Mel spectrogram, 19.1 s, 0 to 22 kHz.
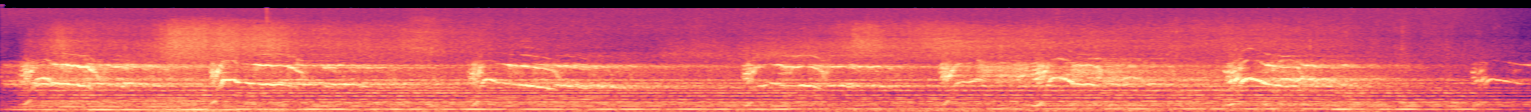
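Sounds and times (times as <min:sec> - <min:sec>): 
whale song: 0:00.0 - 0:19.1.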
